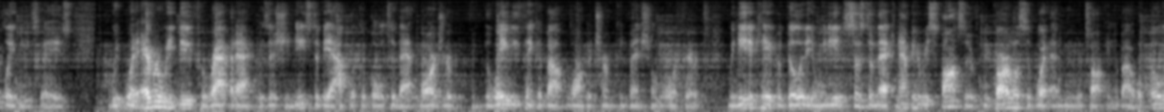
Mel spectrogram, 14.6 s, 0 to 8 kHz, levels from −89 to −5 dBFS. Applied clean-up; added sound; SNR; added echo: neural separator model SepFormer DNS4.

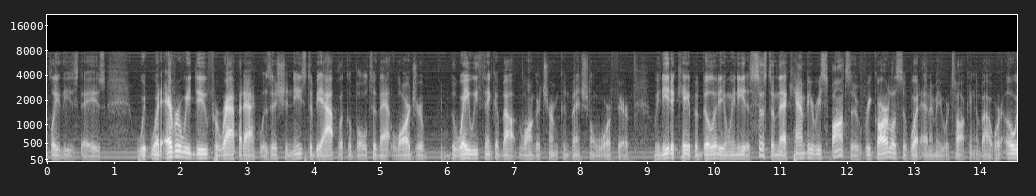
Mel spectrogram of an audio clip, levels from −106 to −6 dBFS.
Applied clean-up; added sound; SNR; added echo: none; none; none; none.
